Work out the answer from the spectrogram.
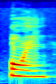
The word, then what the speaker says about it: põe: O ditongo nasal oin é pronunciado aproximadamente como as letras O, I, N, oin. Veja alguns exemplos. Põe, ações, aviões.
